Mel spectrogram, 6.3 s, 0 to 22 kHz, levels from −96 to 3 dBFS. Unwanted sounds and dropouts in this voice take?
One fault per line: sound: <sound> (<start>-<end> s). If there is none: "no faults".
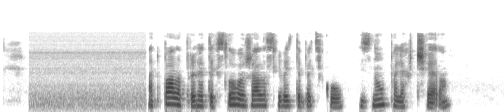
no faults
